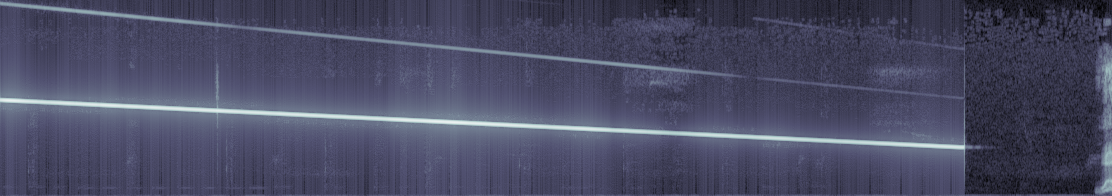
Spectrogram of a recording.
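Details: Self-administered hearing test played through headphones in a room: a steady pure tone gliding slowly downward from very high to high pitch, with the listener pausing when the sound is first heard.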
